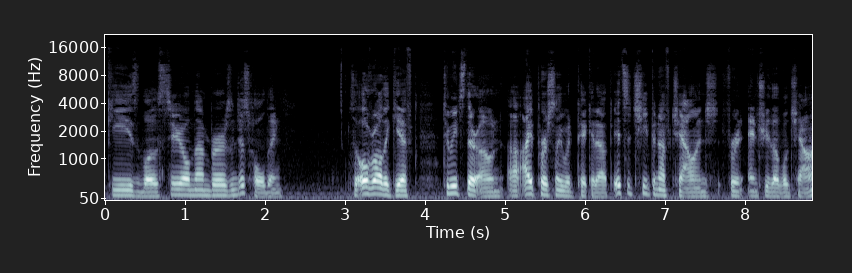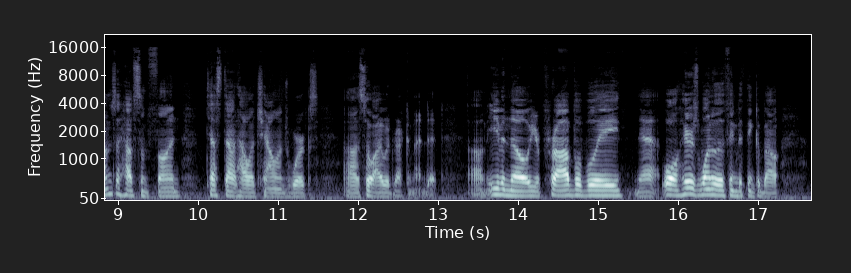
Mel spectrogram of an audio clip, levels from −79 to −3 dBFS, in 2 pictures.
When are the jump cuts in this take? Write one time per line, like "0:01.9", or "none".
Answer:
none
